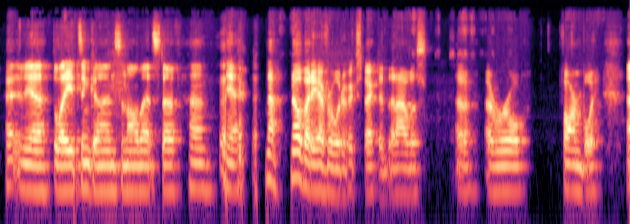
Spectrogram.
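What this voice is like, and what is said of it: Rural accent. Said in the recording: “I grew up extremely rurally ... never would have figured it out from my accent”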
